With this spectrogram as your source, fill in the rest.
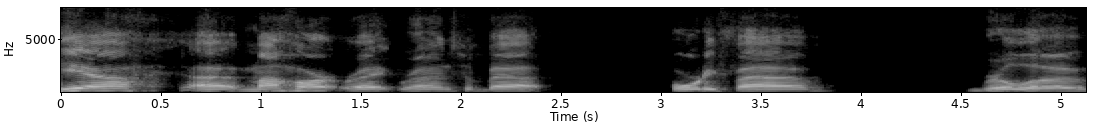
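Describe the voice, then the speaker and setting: With a Texan accent, a man speaks at a very slow pace with long, frequent pauses, fairly high pitch and fairly even intonation, over a quiet background. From Texas, Alvin near Houston. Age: 60s. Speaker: former cattle rancher, animal sanctuary founder. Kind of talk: interview.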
